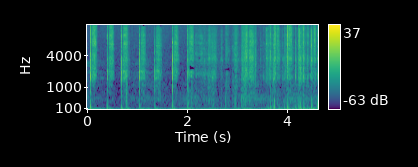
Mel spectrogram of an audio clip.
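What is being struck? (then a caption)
Light wooden box. A light, pale wooden box is held in both hands while fingernails scratch and rub its faces and edges. Seven sharp, bright nail clicks come first, then they give way to a continuous dry, hissy scratching with softer ticks.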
